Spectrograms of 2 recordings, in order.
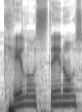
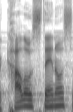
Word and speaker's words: καλος σθενος: So when we're talking about the mural that we have that is Greek, in the Greek, I don't want to butcher it, but it's kalos sthenos or kalos sthenos. I've heard it pronounced both ways.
